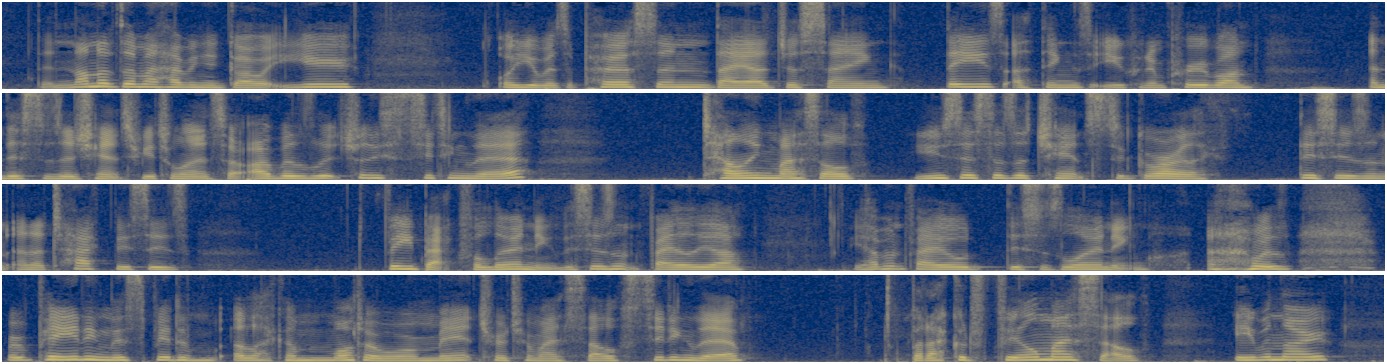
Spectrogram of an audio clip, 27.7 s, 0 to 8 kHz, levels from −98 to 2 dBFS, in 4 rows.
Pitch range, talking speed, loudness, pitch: 185-220 Hz, 205 wpm, -27 LUFS, 200 Hz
